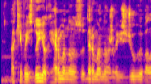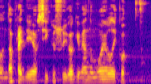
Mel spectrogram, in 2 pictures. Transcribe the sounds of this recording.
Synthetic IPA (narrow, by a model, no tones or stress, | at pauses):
ɐkʲɪʋɐɪzd̪ʊjoːkɣʲɛɾmɐnoːzʊd̪ʲɛɾmɐnoːʒʋɐɪɡʒʲd͡ʒʲuːʊʋɐlˠɐnd̪ɐpɾɐd̪ʲeːjoːsʲiːkʲʊsʊjuɔɡʲiːʋʲæːnɐmuɔjʊlˠɐɪkʊ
